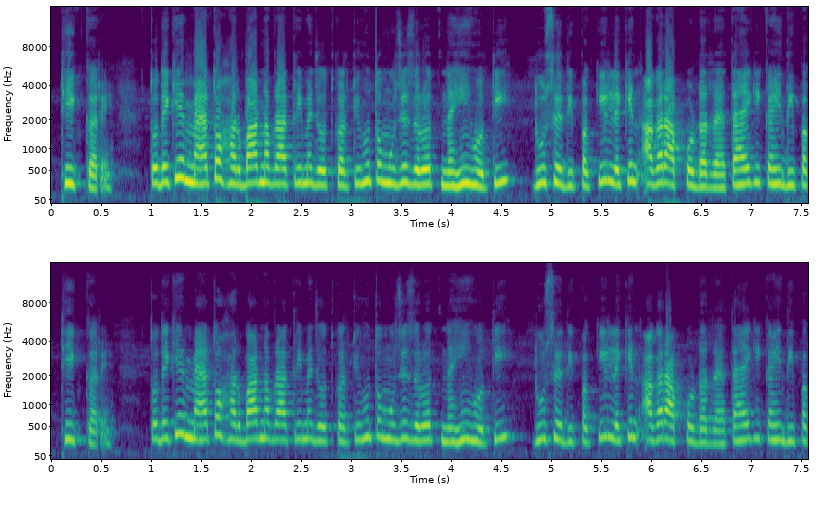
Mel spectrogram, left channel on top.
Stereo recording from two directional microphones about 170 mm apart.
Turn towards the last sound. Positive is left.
turn(degrees=25)  # may be behind; listen again after turning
